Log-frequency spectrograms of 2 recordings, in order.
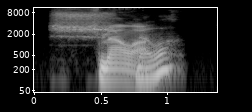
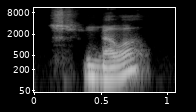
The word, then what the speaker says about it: Chmelar: And how would you pronounce this? I'm trying to work out how to pronounce this one. It's a surname. C-H-M-E-L-A-R. How do you say that? C-H-M-E. Hey? – Oh, no. – C-H-M-E-L-A-R. – Schmeller. – Schmeller.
